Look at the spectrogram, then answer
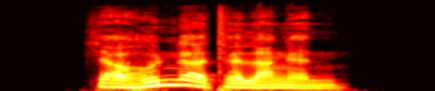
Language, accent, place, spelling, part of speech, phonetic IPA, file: German, Germany, Berlin, jahrhundertelangen, adjective, [jaːɐ̯ˈhʊndɐtəˌlaŋən], De-jahrhundertelangen.ogg
- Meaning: inflection of jahrhundertelang: 1. strong genitive masculine/neuter singular 2. weak/mixed genitive/dative all-gender singular 3. strong/weak/mixed accusative masculine singular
